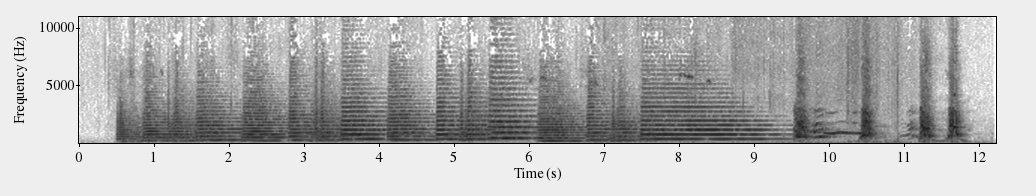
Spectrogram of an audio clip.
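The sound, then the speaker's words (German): A tune of sustained, harmonic notes, played as a candidate for a new horn melody, plays for several seconds, then stops, followed by a handful of sharp, loud dog barks in quick, irregular bursts near the end. “Und die Melodie, zu der von euch am lautesten gebellt wird, die wird zu meiner neuen Hupe.”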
